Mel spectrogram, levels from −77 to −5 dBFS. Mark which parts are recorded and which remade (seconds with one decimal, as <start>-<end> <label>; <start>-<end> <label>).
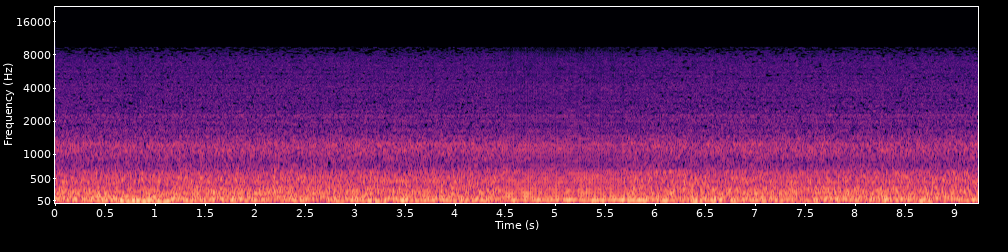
0.0-4.5 recorded; 4.5-5.7 remade; 5.7-9.2 recorded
